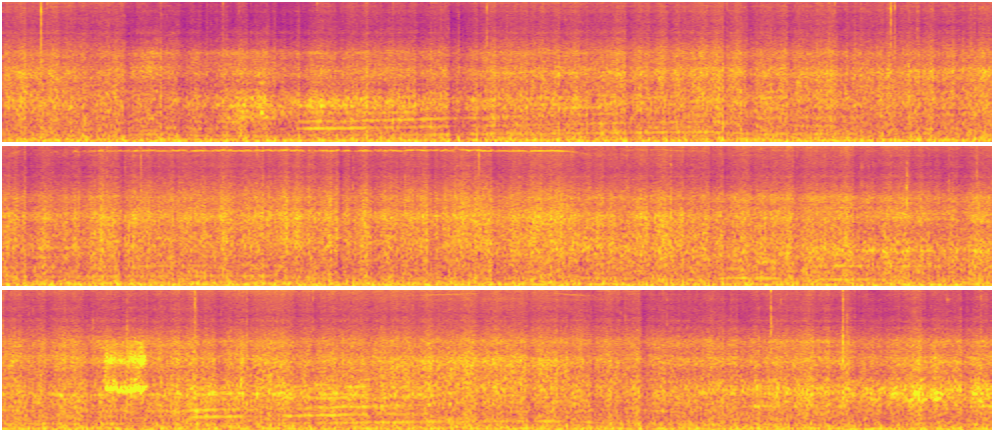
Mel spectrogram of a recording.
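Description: A car at speed on a race circuit, heard from an onboard camera on its bodywork: the engine note climbs slowly and drops at each gear change, over heavy wind and road noise.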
